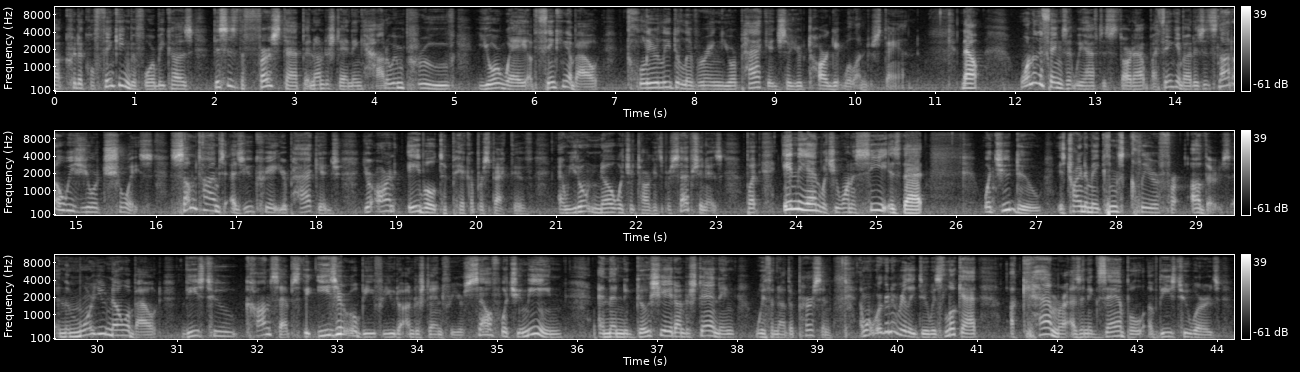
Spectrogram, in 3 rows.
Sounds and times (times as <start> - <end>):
Speech: 0.0 - 25.7, 26.3 - 44.2.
